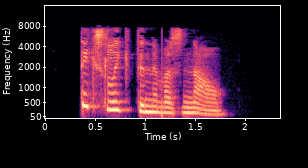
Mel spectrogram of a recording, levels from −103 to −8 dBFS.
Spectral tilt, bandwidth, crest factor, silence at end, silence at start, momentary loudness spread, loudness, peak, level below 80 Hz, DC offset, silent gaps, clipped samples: -4.5 dB/octave; 8.4 kHz; 16 dB; 0.55 s; 0.35 s; 9 LU; -15 LUFS; 0 dBFS; -50 dBFS; under 0.1%; none; under 0.1%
